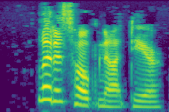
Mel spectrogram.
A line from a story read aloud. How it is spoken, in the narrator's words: said cheerfully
